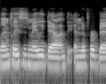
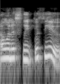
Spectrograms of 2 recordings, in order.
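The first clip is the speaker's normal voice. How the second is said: put-on pitched up like a small kid; 8 semitones higher, 4 dB louder than usual. Reading a story, Maylee tells her mom she likes her bed, in Maylee's high-pitched voice. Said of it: "Maylee says in a high-pitched voice".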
